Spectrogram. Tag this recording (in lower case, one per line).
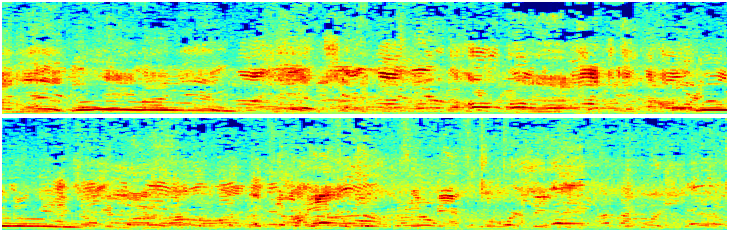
crowd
